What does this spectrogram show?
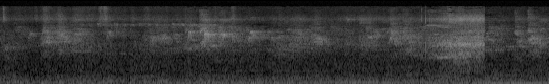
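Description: Faint bird chirps over a steady low hum, the strongest call about five and a half seconds in.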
